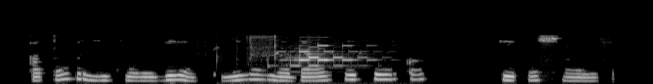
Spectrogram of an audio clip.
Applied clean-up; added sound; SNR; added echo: none; Camera; 4 dB; none.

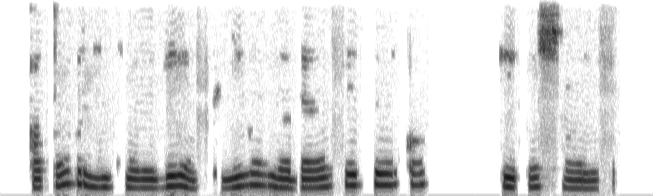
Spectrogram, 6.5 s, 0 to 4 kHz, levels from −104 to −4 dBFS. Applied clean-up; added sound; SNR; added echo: none; none; none; none.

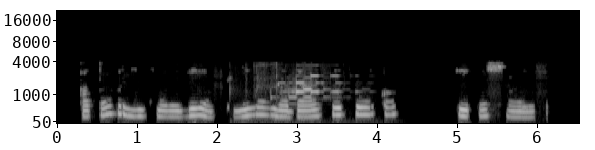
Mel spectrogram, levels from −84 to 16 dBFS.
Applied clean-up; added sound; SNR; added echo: neural mask model RNNoise.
